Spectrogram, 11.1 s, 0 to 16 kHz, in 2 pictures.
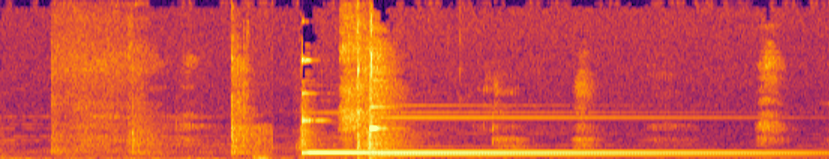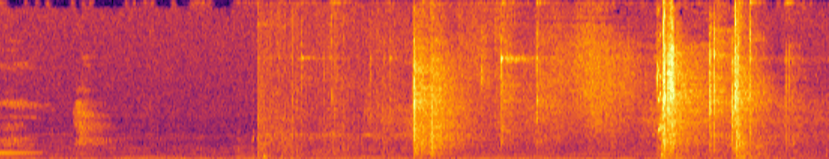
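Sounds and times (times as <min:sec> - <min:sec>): two-tone doorbell chime: 0:02.0 - 0:05.6.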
